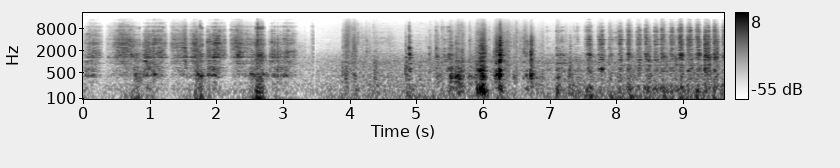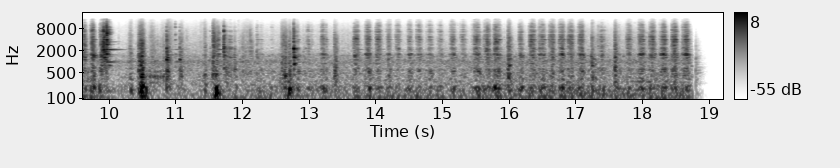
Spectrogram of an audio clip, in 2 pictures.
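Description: Mild steel sword part worked by hand with a file or saw to cut slots, giving steady rasping, scraping strokes in a fast repeated rhythm, close and fairly loud, with a few brief pauses and no voices.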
